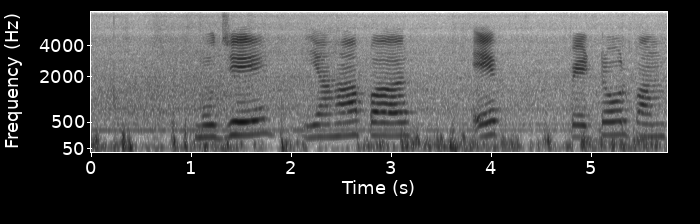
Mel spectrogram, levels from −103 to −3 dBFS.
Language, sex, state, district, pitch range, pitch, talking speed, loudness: Hindi, female, Madhya Pradesh, Dhar, 230-255 Hz, 245 Hz, 75 wpm, -19 LUFS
